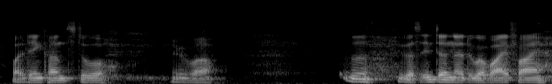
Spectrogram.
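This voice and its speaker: A man with a very low, gravelly voice chats his way through a home tour, explaining each thing step by step and padding his talk with fillers. The sound is dull and lo-fi, picked up by a phone as he walks around indoors. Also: darkish tone. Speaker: vlogger giving a home tour. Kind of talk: casual walkthrough chat. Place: old half-timbered house, indoors. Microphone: phone camera held while walking.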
